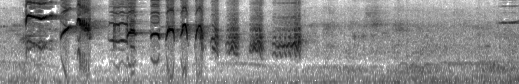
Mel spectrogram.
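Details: Caged Oriental magpie-robin in training for competitive singing delivers a rapid run of about ten sharp whistled and slurred notes over two seconds, then falls quiet apart from low background hum and a final thin whistle.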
